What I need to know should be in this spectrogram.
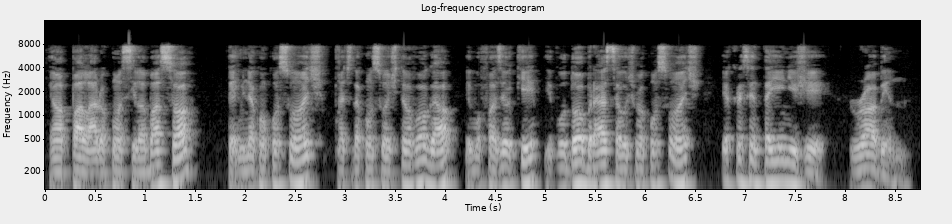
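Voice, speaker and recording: A man's voice: on the low side, brisk, few pauses, slightly rough, highs cut off. A male teacher with a Brazilian Portuguese accent explains grammar rules step by step, often checking in with his students. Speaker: English teacher. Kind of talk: recorded grammar lesson.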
